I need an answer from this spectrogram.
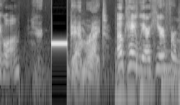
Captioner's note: beeping noise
